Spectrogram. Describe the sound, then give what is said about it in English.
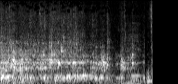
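A toilet flushes loudly, a steady rushing of water lasting about three seconds before cutting off abruptly, with no voices over it. “We've always had the famous COVID flush.”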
